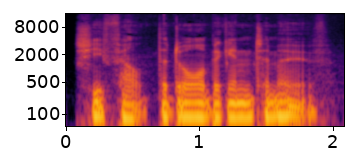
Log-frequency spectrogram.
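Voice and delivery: plain reading voice

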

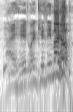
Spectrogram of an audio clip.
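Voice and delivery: loud put-on complaining voice; mock grumbling master. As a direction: grumble loudly as a put-upon old teacher, played for laughs.

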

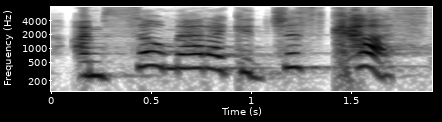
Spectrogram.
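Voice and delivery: high, loud, hammed-up exasperation; mock frustrated outburst. A church friend venting her frustration, hammed-up and loud. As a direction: throw up your hands in mock rage. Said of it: "She was really frustrated".

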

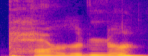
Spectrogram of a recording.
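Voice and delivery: a light mock American drawl; drawled partner. Shown as a demonstration. Mock American drawl ending a British line. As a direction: end on a lazy cowboy partner. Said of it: "at the end going".

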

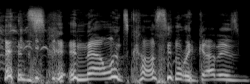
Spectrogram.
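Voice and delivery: high, exasperated complaint through laughter; flustered laughing protest. Real, not acted. Distracted podcaster complaining about creepy Santa shirt, flustered laughing protest.

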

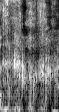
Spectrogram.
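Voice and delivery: voiceless guttural scraping, imitating German; back-of-throat rasp. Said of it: "a lot of back in the".

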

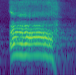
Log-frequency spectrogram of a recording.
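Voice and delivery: loud, high "ah!"; mock exasperated cry. Preacher running late for a long class, mock cry of exasperation. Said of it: "And then it was like".

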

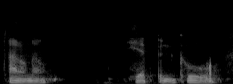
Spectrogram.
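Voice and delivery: ordinary delivery

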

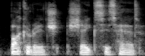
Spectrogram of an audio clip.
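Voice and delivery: ordinary delivery

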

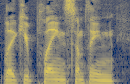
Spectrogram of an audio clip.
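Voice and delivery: ordinary delivery

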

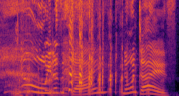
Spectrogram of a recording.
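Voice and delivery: high, slow insistent no; emphatic protest. Real, not acted. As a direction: draw out the denial loudly. Denies spoiler, laughing protest.

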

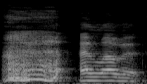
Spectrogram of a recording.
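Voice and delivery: delighted. Real, not acted. Slow delighted reaction.

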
